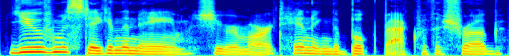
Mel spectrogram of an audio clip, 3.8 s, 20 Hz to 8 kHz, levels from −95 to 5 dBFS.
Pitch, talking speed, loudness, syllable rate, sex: 155 Hz, 205 wpm, -19 LUFS, 5.2 syllables/s, female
